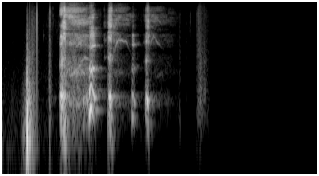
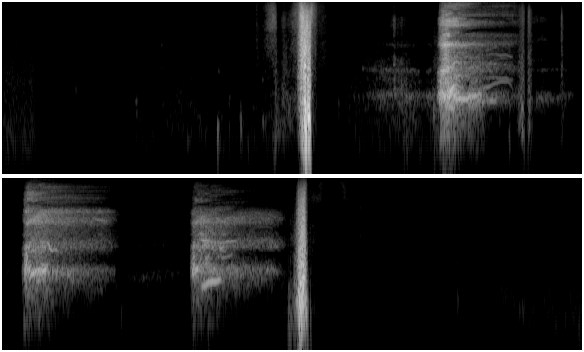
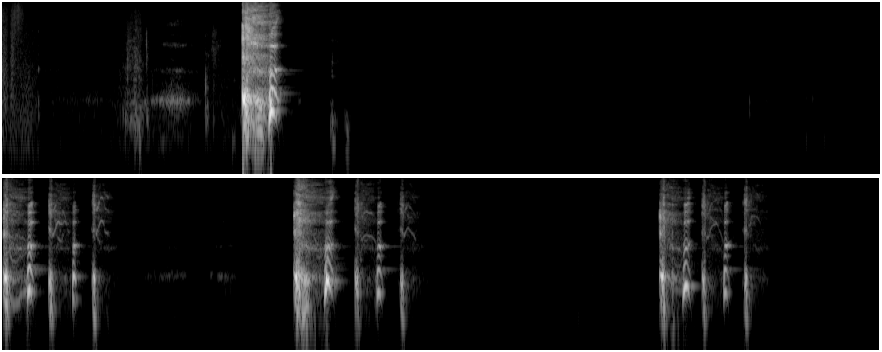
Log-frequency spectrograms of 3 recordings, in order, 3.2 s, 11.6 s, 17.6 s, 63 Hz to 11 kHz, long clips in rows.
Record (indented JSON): {
  "cough_length": "3.2 s",
  "cough_amplitude": 29204,
  "cough_signal_mean_std_ratio": 0.3,
  "exhalation_length": "11.6 s",
  "exhalation_amplitude": 29204,
  "exhalation_signal_mean_std_ratio": 0.2,
  "three_cough_length": "17.6 s",
  "three_cough_amplitude": 29204,
  "three_cough_signal_mean_std_ratio": 0.17,
  "survey_phase": "beta (2021-08-13 to 2022-03-07)",
  "age": "65+",
  "gender": "Female",
  "wearing_mask": "No",
  "symptom_cough_any": true,
  "symptom_fatigue": true,
  "symptom_headache": true,
  "smoker_status": "Ex-smoker",
  "respiratory_condition_asthma": false,
  "respiratory_condition_other": false,
  "recruitment_source": "Test and Trace",
  "submission_delay": "1 day",
  "covid_test_result": "Negative",
  "covid_test_method": "RT-qPCR"
}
